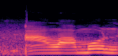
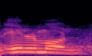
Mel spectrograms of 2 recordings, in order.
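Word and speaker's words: عَلَمٌ: Alamun itu sebagai nama alam, bukan ilmun.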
